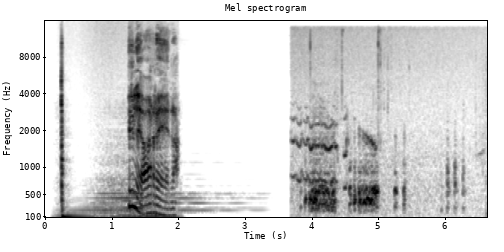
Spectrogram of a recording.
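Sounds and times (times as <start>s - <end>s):
low hum: 0.1s - 3.4s
speech: 1.5s - 2.1s
two roosters and two hens clucking and squawking in an enclosure: 3.7s - 6.6s.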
